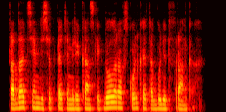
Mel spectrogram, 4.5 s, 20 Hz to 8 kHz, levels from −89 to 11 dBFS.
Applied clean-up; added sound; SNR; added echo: neural mask model Resemble Enhance denoiser.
